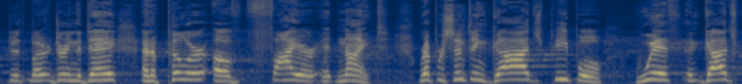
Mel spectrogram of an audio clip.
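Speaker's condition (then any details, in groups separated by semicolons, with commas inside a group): No condition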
